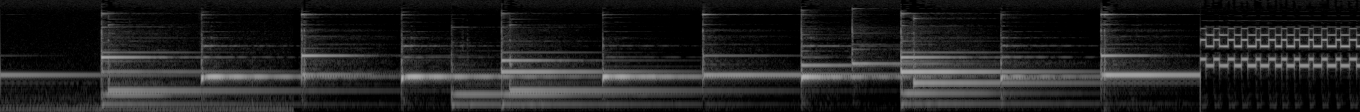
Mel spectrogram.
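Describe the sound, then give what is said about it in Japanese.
A mobile phone ringtone plays a bright, bell-like melody of struck notes at a steady tempo, ending in a sustained buzzy tone, clear with no talking. “あ、電話だ。”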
